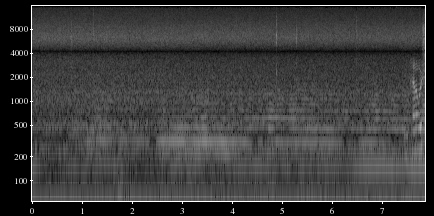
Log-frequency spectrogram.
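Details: Swarming honey bees, a week after an earlier swarm, queen thought to be at the very top: a steady, dense low hum with droning tonal layers throughout, even in loudness, with a brief faint higher sound at the very end.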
